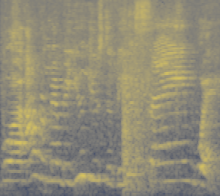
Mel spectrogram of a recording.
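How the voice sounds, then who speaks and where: Actress for teasing, folksy older matriarch in a stage play, very high pitch, heard from far off in an echoing hall. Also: female voice, moderate pace. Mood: sassy, teasing. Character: sassy older churchgoing mother and grandmother, teasing her grown son. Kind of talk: urban stage play acting. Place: on stage in a theatre, far camera. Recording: noisy echoey theatre stage, far from microphone.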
